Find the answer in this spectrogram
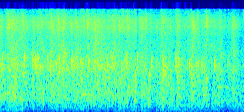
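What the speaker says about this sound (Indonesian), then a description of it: "Tepuk tangan untuk anak-anak kita yang sudah mengenal" An audience at an Islamic sermon during an Isra Mi'raj gathering at an Islamic boarding school claps for the children, a dense, steady burst of applause filling the room throughout.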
